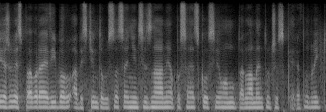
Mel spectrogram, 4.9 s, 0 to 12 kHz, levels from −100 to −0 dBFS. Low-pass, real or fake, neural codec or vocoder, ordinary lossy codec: 10.8 kHz; fake; codec, 24 kHz, 0.9 kbps, WavTokenizer, large speech release; Opus, 64 kbps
